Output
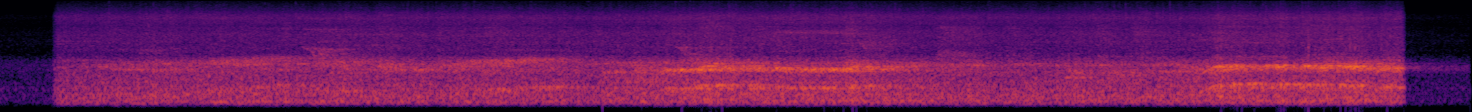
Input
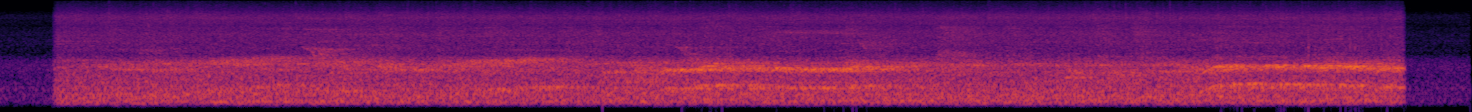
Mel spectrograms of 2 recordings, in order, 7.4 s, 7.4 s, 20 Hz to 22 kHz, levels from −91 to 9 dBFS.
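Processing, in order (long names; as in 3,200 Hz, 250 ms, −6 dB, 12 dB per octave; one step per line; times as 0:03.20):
on a send at −18.5 dB: Butterworth high-pass 1,500 Hz + convolution reverb RT60 2.9 s, pre-delay 33 ms
on the sum: expander for the loud parts 1.5 to 1, over −37 dBFS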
